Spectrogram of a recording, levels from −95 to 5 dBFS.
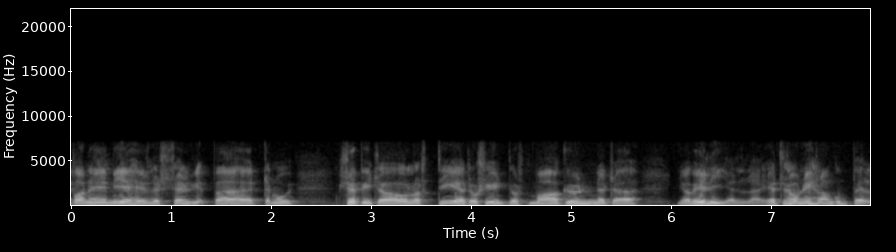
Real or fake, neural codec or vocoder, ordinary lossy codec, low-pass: real; none; Opus, 64 kbps; 7.2 kHz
